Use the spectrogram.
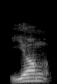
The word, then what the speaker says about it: Jong: Is Young PSV? Yeah, young PSV, yeah. Yeah, I just guess it because Dutch and Frankie de Jong and all them young.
